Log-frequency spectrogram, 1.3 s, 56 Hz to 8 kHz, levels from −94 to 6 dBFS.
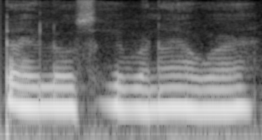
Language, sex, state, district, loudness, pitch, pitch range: Hindi, male, Chhattisgarh, Kabirdham, -13 LUFS, 180 Hz, 175-180 Hz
